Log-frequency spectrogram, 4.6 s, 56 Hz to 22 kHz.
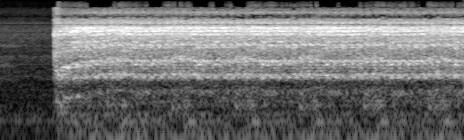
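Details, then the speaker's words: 6.0 Powerstroke diesel bought at auction, cranked with scan tool showing no injection control pressure, IPR maxed, sync and voltage present: a steady whirring crank that never catches; crank no-start, high-pressure oil leak indicated. "not making any hot pressure wool pop your arms maxed out we got sink we got voltage all right so we know we have a high pressure oil leak"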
